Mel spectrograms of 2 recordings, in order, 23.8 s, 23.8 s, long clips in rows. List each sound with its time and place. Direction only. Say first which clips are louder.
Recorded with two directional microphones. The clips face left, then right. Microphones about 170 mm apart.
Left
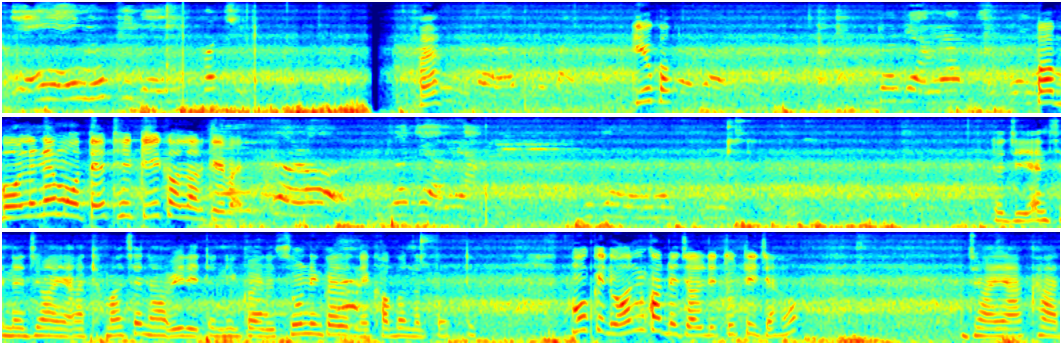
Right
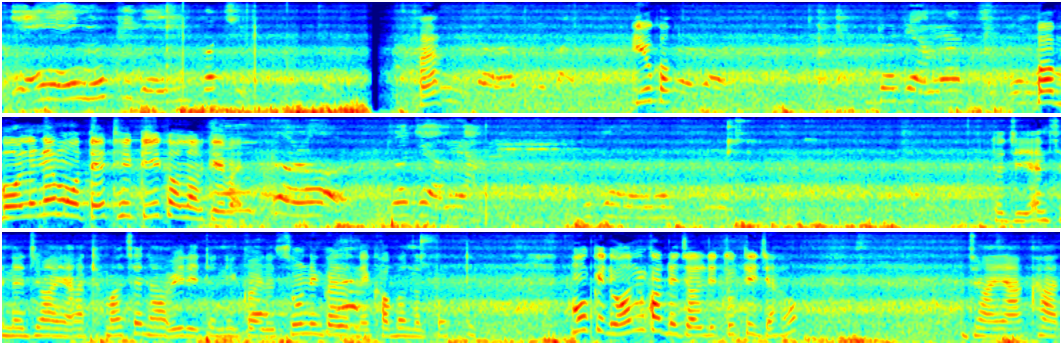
3.1 s speech: left 1 dB; 5° right (ahead or behind)
4.7 s a woman's voice: left 1 dB; 10° right (ahead or behind)
7.7 s a woman's voice: even; 15° right (ahead or behind)
15.4 s speech: left 3 dB; 5° right (ahead or behind)
20.1 s a woman's voice: right 1 dB; 15° right (ahead or behind)
23.1 s speech: left 3 dB; 5° left (ahead or behind)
